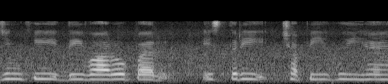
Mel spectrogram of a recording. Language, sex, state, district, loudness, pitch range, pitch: Hindi, female, Haryana, Jhajjar, -19 LUFS, 230-250 Hz, 240 Hz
